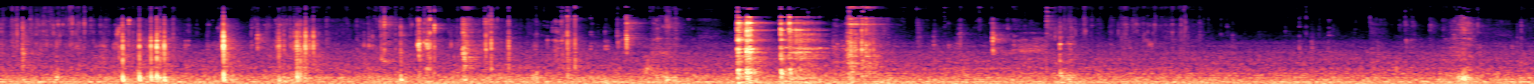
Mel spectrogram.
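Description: Close-up eating sounds: chewing and biting on pieces of spicy seasoned raw crab (yangnyeom gejang), with scattered crunches and clicks from the shell. The loudest cluster comes about seven and a half to nine seconds in.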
